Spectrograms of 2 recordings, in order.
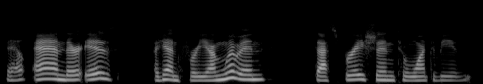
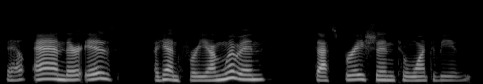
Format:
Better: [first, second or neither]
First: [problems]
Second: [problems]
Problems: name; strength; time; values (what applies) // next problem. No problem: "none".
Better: neither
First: muffled; very; fading above 2 kHz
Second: muffled; very; fading above 2 kHz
